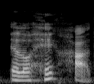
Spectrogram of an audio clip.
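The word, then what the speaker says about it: Eloheha (אלהיך): 接下来是最后一个字，就是上帝 Eloheha 有四个字母要学，第一个字母是 Aleph 末音字母不发音，而它下面的这一个母音是非常短的一个 A 的音， Eloheha 的 A，这个 A 发音就好了。再来下一个字母是 Lamed 发勒的音，它左上方的那个一个黑点是长母音 O，所以是 low Eloheha 的 low。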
